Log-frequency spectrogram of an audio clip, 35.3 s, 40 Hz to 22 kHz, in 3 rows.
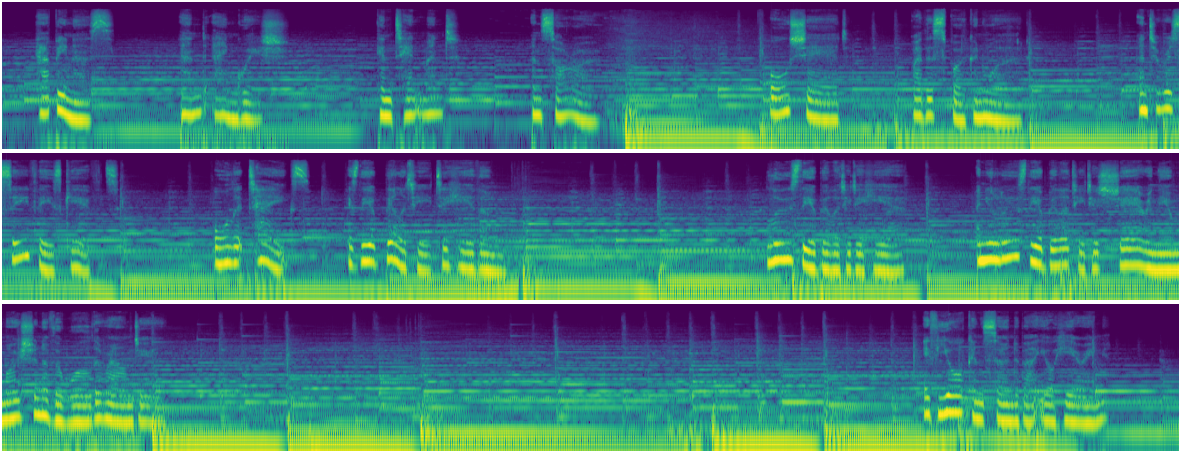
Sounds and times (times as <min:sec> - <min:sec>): Music: 0:00.0 - 0:35.3
Speech: 0:00.4 - 0:01.1, 0:01.8 - 0:02.9, 0:03.8 - 0:04.6, 0:05.3 - 0:06.0, 0:07.6 - 0:08.5, 0:09.1 - 0:10.3, 0:11.4 - 0:13.0, 0:13.9 - 0:16.9, 0:19.4 - 0:20.8, 0:21.5 - 0:25.2, 0:32.8 - 0:34.6.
